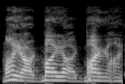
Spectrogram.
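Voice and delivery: loud, high yelling "my yard"; shouting dog voice. Retold or imitated. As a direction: bark it like a film dog. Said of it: "he runs out like".

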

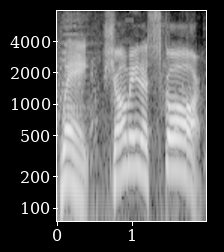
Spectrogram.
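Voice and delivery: drawn-out demand to see results; urgent demand. Real, not acted. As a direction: insist on seeing the score. Demanding the score after a match.

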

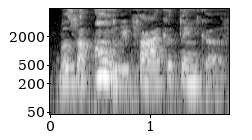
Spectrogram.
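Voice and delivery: ordinary delivery

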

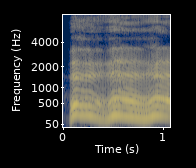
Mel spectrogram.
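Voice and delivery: loud, high mock roaring; toddler attack roar. Dad imitating Caden charging the tower, loud monster-toddler roar. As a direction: roar like a little destroyer. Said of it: "and he'll go".

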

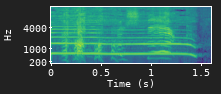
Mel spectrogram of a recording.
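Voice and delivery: very loud, high laughing shriek; excited yell. Real, not acted. Player telling friends of stuck car, high laughing yell. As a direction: scream it out, half laughing.

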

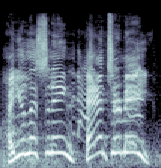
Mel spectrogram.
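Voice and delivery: angry mother. Acted. Voicing the angry game mother.

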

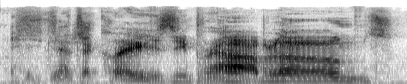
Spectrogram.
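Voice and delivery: slow, drawn-out silly voice; hammed-up, dragged-out mockery; mock crazy voice. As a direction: stretch it out as a goofy crazy person. Mocks other player's crazy problems.

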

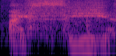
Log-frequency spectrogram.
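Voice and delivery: soft breathy whisper. Acted. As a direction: breathe the words out. Carla reacts softly.

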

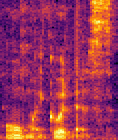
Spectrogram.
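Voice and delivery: ordinary delivery, nothing marked

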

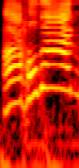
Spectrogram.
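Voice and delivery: loud, high brush-off; exasperated call. Acted. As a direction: call back sharply to hold them off. Snapping at impatient customer.

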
